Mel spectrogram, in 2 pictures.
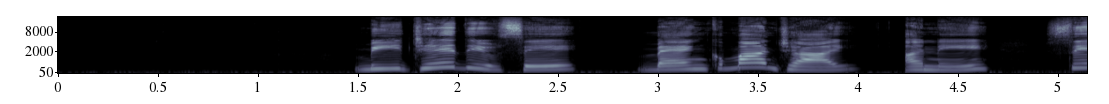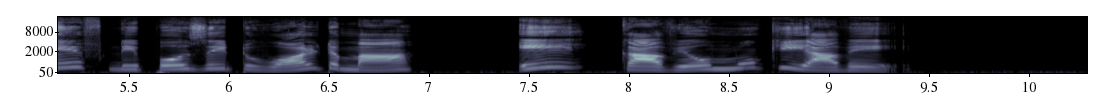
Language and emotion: Gujarati, neutral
